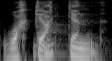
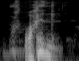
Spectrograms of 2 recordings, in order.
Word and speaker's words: Wacken: Jag vet inte hur de uttalar sitt Wacken. – Wacken. Jaha, det är som backen. Wacken.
